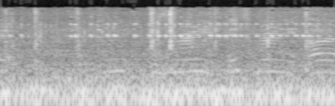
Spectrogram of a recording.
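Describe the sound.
A bus driving, heard as a steady low rumble of engine and road noise that continues throughout, with faint higher tones drifting above it.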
